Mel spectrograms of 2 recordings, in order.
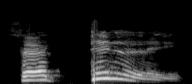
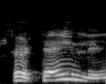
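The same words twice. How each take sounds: First: The vowel before the ending is almost silent. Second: The vowel before the ending is clearly pronounced. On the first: The speaker calls it right. "That A is almost silent" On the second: The speaker calls it wrong. "you don't say certainly"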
